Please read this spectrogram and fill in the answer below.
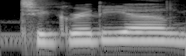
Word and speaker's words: Tigridia: It's pronounced Tigridia, like the flower, but is fine.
